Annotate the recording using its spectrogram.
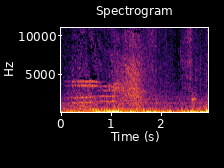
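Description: An energy explosion booms with a whoosh.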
